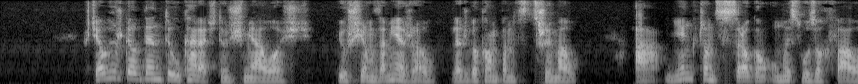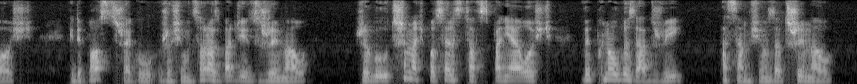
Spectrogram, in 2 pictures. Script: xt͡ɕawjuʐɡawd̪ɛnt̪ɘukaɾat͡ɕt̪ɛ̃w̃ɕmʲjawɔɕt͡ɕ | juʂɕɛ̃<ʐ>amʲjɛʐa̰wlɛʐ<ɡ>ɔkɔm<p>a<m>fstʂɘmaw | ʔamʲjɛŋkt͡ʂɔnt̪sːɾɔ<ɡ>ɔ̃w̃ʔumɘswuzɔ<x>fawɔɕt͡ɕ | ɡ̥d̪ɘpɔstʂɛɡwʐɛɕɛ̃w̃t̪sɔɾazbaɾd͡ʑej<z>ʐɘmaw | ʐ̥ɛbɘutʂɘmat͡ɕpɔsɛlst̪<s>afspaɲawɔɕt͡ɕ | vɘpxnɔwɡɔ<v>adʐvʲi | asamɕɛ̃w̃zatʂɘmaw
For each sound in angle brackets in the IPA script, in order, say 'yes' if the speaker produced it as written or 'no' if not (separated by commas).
no, yes, yes, no, yes, yes, yes, no, no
